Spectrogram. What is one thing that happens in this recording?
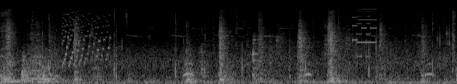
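Footsteps shuffle and clatter.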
